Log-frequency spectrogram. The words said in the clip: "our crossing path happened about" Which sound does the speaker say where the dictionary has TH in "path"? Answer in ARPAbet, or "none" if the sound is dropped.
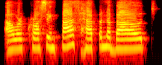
TH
